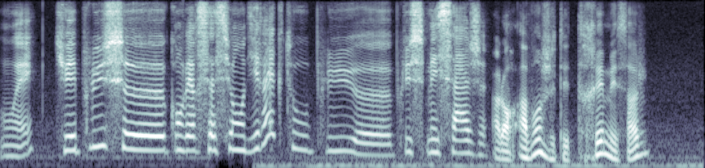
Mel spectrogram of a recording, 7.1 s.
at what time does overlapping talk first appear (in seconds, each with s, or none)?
none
